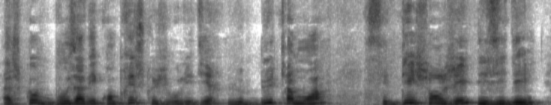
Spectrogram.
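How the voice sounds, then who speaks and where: This live stream host has a cold, and her mid-range voice sounds expressive with a dark tone. Chatting casually, she talks slowly, says words more than once, welcomes viewers by name, and mixes in Arabic greetings.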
